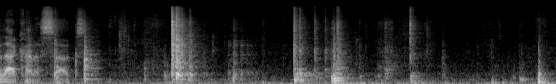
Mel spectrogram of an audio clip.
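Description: Hands handle cardboard boxes, which knock and slide against each other.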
